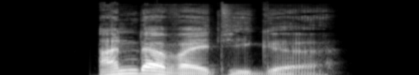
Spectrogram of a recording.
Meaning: inflection of anderweitig: 1. strong/mixed nominative/accusative feminine singular 2. strong nominative/accusative plural 3. weak nominative all-gender singular
- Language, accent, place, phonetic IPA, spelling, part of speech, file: German, Germany, Berlin, [ˈandɐˌvaɪ̯tɪɡə], anderweitige, adjective, De-anderweitige.ogg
